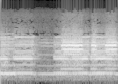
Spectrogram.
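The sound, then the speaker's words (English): Car horns honk in heavy traffic, with several overlapping sustained tones forming a continuous, fairly loud blare that briefly dips before swelling again. “What's everybody honking for? Oh, I don't know. The traffic certainly got heavy all of a sudden.”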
